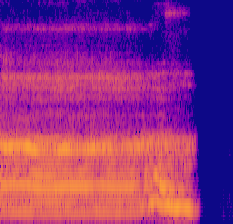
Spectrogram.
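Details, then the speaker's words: An imitation of an eight-year-old child's expiratory stridor: a prolonged, tonal, groaning noise on breathing out during sleep-time respiratory pauses, heard throughout each event and showing expiratory flow. "we were clearly convinced that the child was breathing out because there was excretory noise and an expiratory strider and it sounded like this"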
